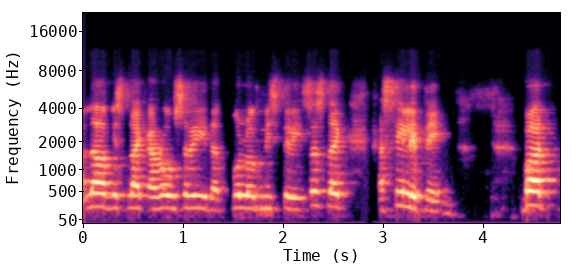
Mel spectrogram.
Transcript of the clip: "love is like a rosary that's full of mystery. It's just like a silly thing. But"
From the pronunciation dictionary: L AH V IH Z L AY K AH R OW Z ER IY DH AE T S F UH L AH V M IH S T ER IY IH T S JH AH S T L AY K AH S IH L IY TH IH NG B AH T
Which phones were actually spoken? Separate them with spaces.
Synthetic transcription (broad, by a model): L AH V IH S L AY K AH R OW S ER IY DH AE T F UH L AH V M IH S T ER IY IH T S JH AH S T L AY K AH S IH L IY T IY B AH T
